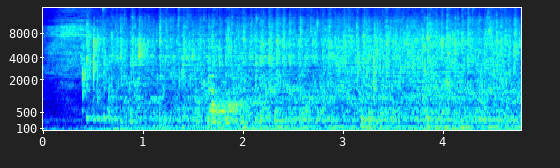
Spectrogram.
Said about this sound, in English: More hot water.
